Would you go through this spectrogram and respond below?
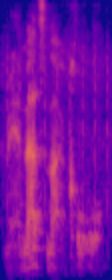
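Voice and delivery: normal talking voice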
